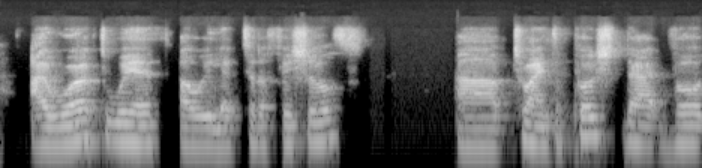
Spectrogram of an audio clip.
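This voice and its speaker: At a very slow pace, a man with a non-native accent speaks at medium pitch in a monotone, flat intonation. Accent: noticeable foreign. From outside the US. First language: not English. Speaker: city council candidate. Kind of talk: candidate forum speech. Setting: live-streamed webinar. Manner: hesitant, many fillers.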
